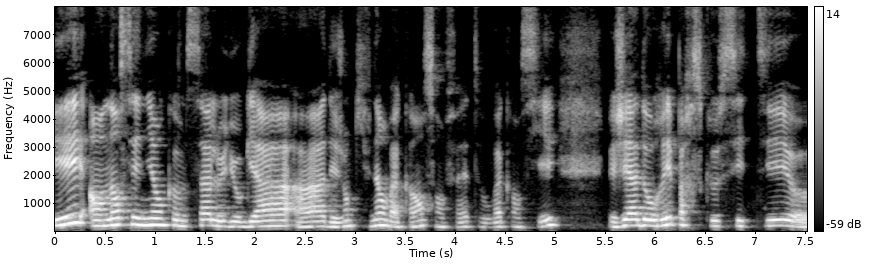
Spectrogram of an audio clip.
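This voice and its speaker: A woman's medium-pitched, fairly slow delivery in an ordinary speaking voice, with ordinary pitch variation and big swings in loudness. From Belgium. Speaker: yoga teacher and physiotherapist. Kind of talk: interview.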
